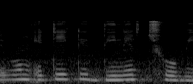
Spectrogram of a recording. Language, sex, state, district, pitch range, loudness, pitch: Bengali, female, West Bengal, Jalpaiguri, 205-230 Hz, -38 LUFS, 215 Hz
